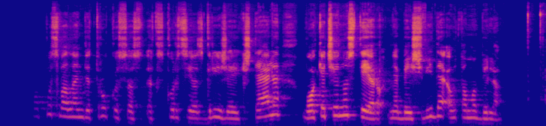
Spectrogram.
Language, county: Lithuanian, Telšiai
